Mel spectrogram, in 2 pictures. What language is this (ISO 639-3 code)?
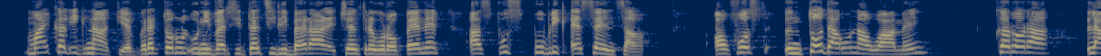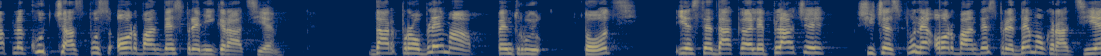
ron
